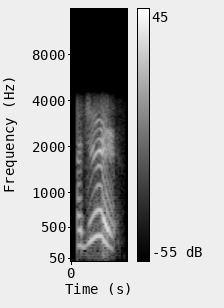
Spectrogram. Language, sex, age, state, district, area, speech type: Nepali, female, 18-30, West Bengal, Kalimpong, rural, conversation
